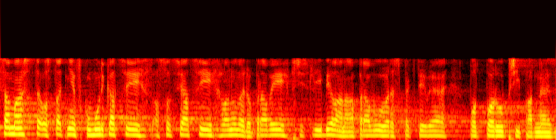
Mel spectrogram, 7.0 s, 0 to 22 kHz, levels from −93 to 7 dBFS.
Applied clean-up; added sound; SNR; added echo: none; none; none; none.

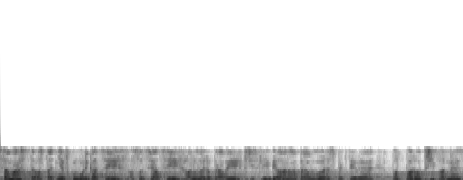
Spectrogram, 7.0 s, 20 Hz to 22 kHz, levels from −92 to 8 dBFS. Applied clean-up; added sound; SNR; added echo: none; none; none; reverberation time 0.1 s.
